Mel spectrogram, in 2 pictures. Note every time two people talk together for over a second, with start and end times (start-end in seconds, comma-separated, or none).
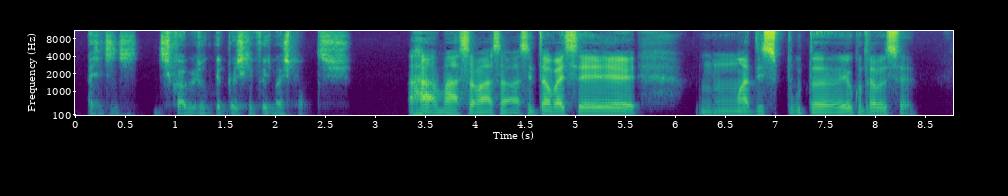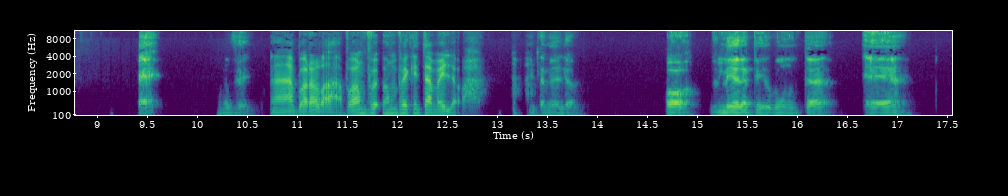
none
